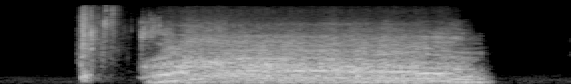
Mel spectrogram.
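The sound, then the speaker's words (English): A creature whose tail has just been severed by a blade lets out a loud, harsh, rasping scream that holds steady for nearly two seconds, right after a brief sharp burst, then cuts off abruptly. No one speaks. “The creature screamed an unearthly scream and ran into the forest.”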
